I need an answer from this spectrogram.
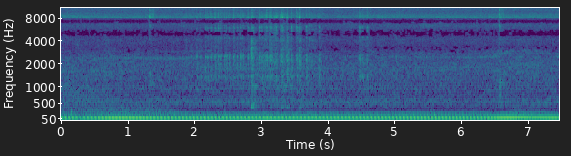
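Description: Jeep Wrangler engine running at low revs as it crawls over rock, with a steady even pulse. The revs rise briefly near the end.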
